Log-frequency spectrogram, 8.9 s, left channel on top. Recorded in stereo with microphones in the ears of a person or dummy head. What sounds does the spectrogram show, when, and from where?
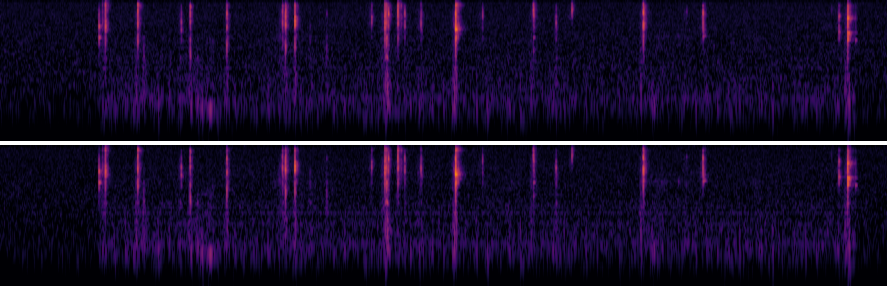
1.0 s crushing: 10° right (ahead or behind)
